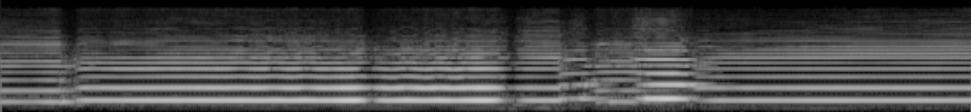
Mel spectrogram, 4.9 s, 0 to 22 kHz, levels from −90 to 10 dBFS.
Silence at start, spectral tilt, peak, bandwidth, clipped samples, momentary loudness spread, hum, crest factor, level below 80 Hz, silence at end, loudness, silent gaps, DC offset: 0 s; -1 dB/octave; -6 dBFS; 11 kHz; under 0.1%; 10 LU; none; 14 dB; under -90 dBFS; 0 s; -19 LUFS; none; under 0.1%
